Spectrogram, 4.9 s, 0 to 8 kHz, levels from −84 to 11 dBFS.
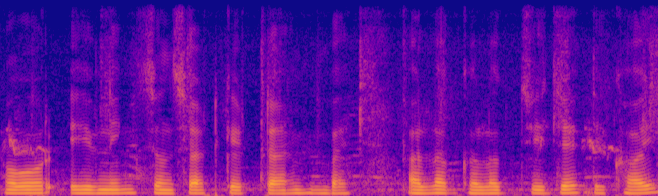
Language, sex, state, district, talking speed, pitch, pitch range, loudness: Hindi, male, Haryana, Charkhi Dadri, 120 wpm, 135 Hz, 135-140 Hz, -17 LUFS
